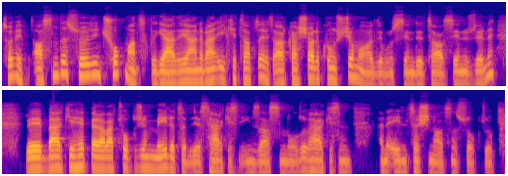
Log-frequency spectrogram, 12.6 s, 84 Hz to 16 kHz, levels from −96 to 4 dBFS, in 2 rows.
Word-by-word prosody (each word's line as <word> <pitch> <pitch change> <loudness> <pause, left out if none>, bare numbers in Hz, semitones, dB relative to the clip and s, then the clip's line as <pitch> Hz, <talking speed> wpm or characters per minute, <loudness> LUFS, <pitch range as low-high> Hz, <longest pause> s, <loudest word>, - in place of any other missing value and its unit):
Tabii, 150 -4 0
aslında 170 +8 0
söylediğin 170 0 +1
çok 185 +1 0
mantıklı 105 -1 -2
geldi 105 0 +4
yani 115 0 +2
ben 120 +2 +4
ilk 130 -1 -5
etapta 130 +2 -2
evet 135 -5 -4
arkadaşlarla 125 +4 +2
konuşacağım 140 +2 -2
o 115 - -1
hâlde 95 0 -5
bunu 95 +1 -9
senin 100 0 -5
de 100 -2 -3
tavsiyen 100 +3 -2
üzerine 110 - -4 0.5
ve 120 -1 +6
belki 130 +1 +6
hep 140 0 0
beraber 125 -2 +6
topluca 130 0 -4
mail 125 +1 0
atabiliriz, 95 0 -6
herkesin 95 -3 -4
imzasının 95 0 -6
olduğu 95 +5 -6
ve 105 - -4
herkesin 100 -2 -4 0.3
hani - - -7
elini 95 -1 -5
taşın 100 -2 -1
altına 90 +1 -9
soktuğu. 90 0 -11
115 Hz, 175 wpm, -21 LUFS, 95-130 Hz, 0.5 s, ve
